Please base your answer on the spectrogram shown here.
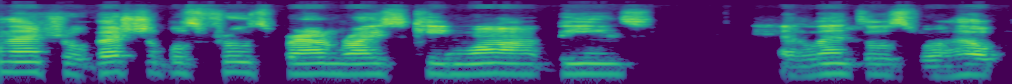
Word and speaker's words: quinoa: great i love it it's pronounced pronounced quinoa it's a peruvian it's like amaranth so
